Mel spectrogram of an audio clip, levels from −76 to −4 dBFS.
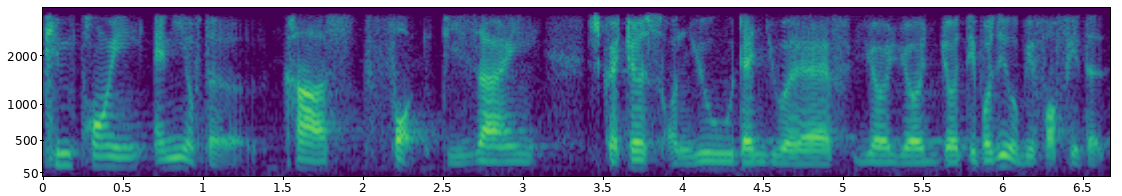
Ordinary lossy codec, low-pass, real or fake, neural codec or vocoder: none; 3.6 kHz; real; none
